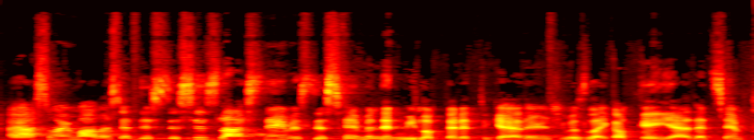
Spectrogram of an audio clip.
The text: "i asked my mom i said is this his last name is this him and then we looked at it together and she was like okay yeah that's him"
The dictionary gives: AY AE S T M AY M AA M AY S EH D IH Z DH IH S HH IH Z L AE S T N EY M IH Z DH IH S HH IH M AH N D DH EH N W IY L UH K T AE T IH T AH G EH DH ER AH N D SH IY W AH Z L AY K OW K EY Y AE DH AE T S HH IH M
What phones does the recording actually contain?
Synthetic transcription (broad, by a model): AY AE S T M AY M AA M AY S EH D IH S DH IH S HH IH Z L AE S T N EY M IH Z DH IH S HH IH M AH N DH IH N W IY L UH K T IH T IH T AH G EH DH ER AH N SH IY W AH Z L AY K OW K EY Y AE DH AE T S HH IH M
